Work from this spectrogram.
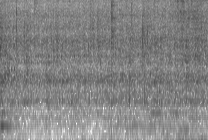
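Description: Chicken pieces frying in a pan, a steady close sizzle and crackle throughout with a couple of brief sharper pops as pieces go in.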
